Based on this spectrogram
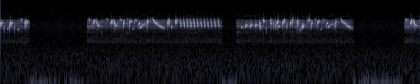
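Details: European goldfinch, Tadmait song: brief twitter, a pause, then two extended phrases of tinkling notes, swooping whistles and fast trills, ending with a short burst after a gap.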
